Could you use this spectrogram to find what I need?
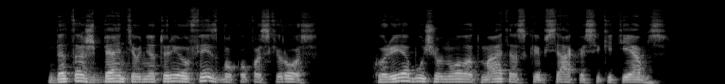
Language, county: Lithuanian, Kaunas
